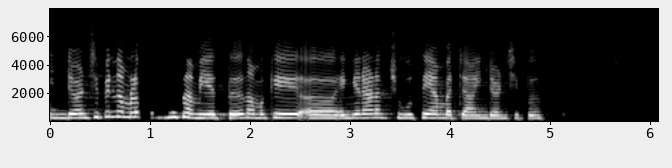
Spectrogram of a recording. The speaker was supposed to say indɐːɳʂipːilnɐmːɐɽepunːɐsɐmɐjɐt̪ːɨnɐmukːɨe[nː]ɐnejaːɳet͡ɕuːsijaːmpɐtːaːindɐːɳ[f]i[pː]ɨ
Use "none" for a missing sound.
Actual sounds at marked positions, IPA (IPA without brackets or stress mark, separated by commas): ŋː, ʂ, pː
